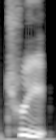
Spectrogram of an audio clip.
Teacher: In many languages, that kind of three-consonant cluster doesn't exist. So learners might drop the es and say treat, or add a vowel and say a street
